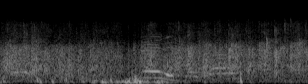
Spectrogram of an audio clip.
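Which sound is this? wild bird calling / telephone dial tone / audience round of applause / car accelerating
audience round of applause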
